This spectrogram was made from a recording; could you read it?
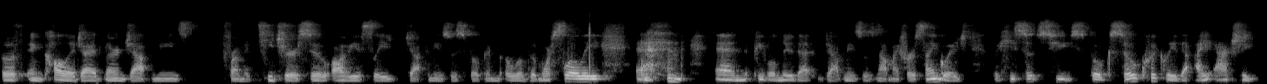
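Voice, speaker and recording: A man with an American accent, a podcast guest telling stories in a loose, chatty way, full of fillers and quick laughs. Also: low voice, darkish tone, slightly rough. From Los Angeles, USA. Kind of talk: casual storytelling. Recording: dull lo-fi sound.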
